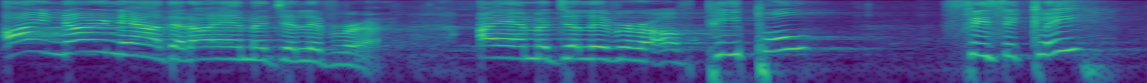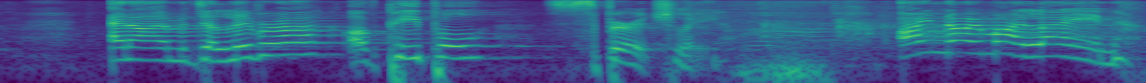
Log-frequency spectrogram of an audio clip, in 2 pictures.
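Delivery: high, emphatic preaching with conviction; full-force preaching. Real, not acted. Preacher declaring deliverance over the congregation, high and emphatic. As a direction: declare it over them with authority.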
